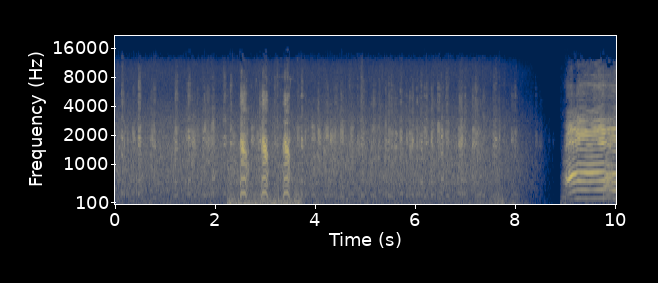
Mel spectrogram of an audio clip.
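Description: Ducks quacking steadily, with three louder quacks about two and a half seconds in, fading out near the end. After a short gap, a long wavering call from a different animal begins.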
